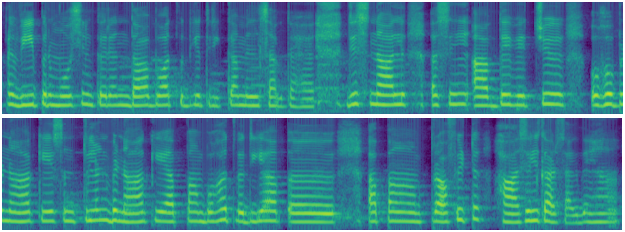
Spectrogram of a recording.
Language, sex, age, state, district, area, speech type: Punjabi, female, 18-30, Punjab, Moga, rural, spontaneous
